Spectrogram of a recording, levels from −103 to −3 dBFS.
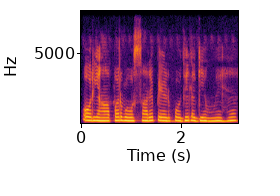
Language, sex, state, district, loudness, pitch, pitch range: Hindi, female, Uttar Pradesh, Saharanpur, -15 LUFS, 230 Hz, 225-240 Hz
